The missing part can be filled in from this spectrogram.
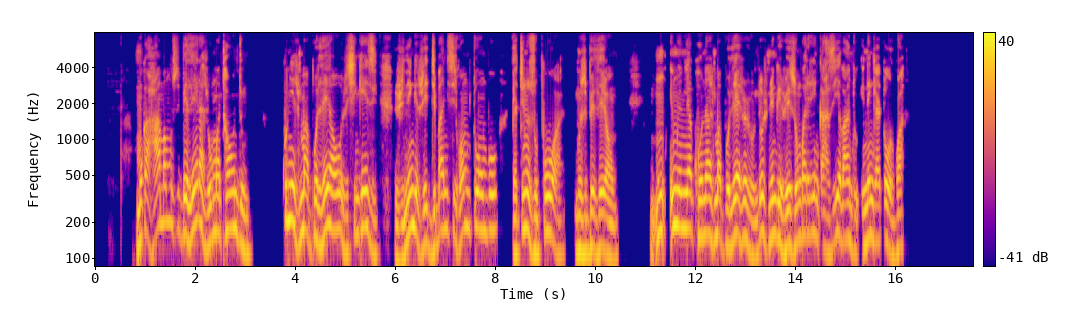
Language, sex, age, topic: Ndau, male, 18-24, health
